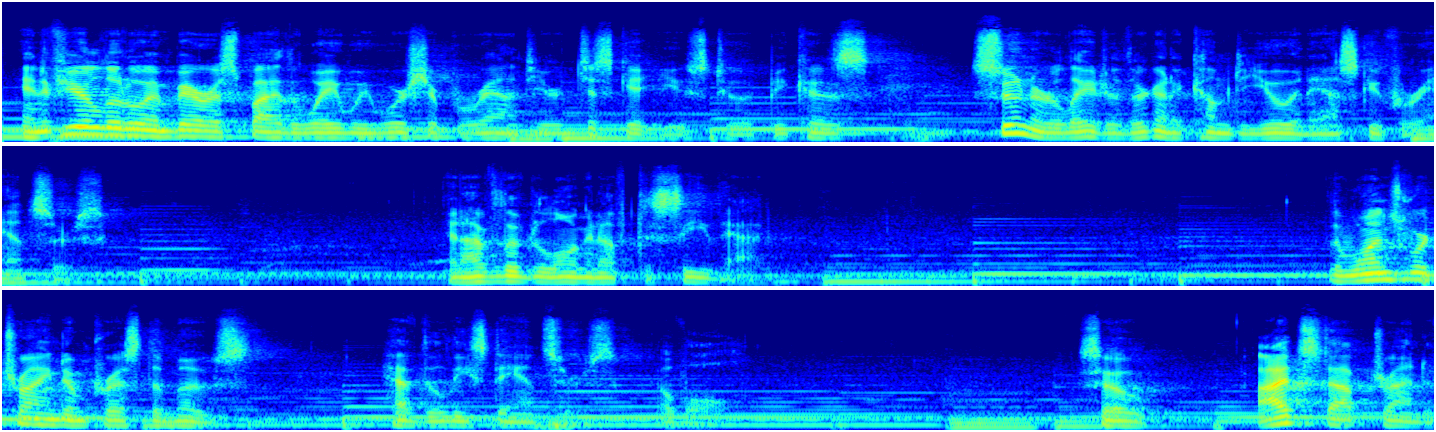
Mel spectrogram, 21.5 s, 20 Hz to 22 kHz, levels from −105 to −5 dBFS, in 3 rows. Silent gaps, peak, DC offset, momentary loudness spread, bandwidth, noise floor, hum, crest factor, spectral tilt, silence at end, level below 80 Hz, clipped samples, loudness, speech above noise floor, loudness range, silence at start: none; -20 dBFS; under 0.1%; 20 LU; 14 kHz; -70 dBFS; none; 30 dB; -4 dB/octave; 0 s; -80 dBFS; under 0.1%; -48 LUFS; 22 dB; 8 LU; 0 s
